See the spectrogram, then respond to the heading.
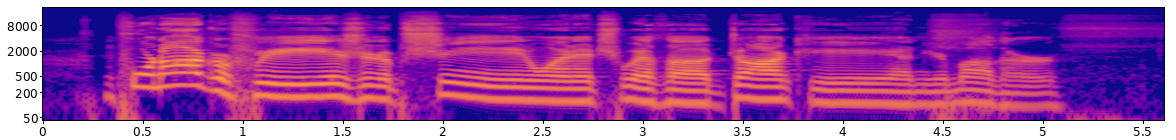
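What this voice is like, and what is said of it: Larry Flynt impression. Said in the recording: “Larry Flynt just talks like this. ... I can do a good Larry Flynt impression”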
